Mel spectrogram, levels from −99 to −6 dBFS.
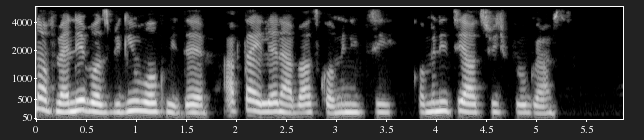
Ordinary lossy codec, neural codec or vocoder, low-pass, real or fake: none; none; 5.4 kHz; real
